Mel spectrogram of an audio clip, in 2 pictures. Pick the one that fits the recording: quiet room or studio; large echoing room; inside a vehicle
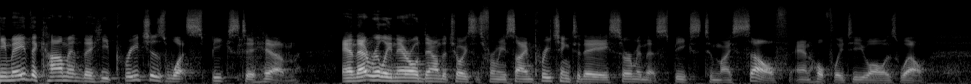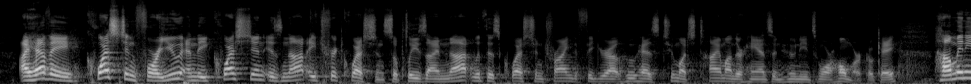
large echoing room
